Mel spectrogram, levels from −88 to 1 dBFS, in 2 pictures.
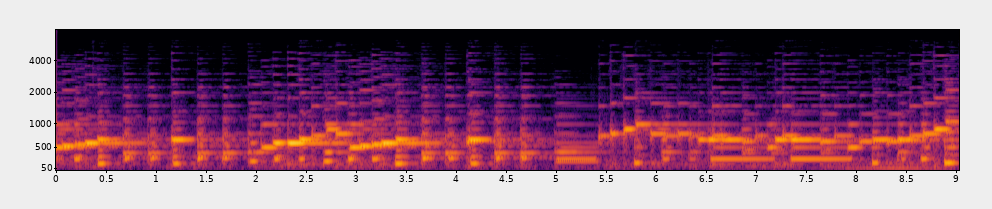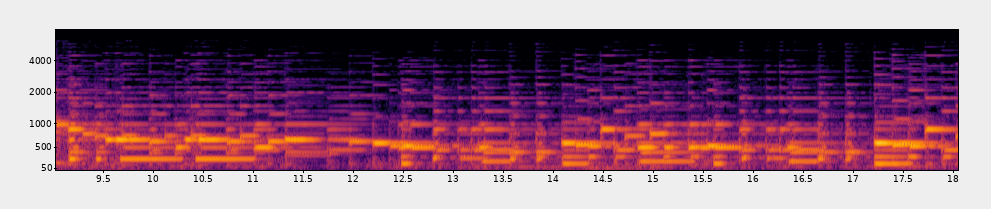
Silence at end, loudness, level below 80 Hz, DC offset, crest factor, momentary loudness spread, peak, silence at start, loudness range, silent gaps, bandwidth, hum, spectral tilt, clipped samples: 0 s; -23 LUFS; -50 dBFS; under 0.1%; 16 dB; 11 LU; -6 dBFS; 0 s; 4 LU; none; 5.2 kHz; none; -10.5 dB/octave; under 0.1%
